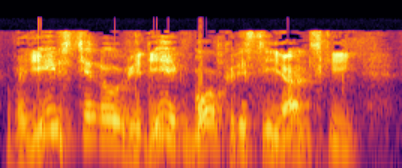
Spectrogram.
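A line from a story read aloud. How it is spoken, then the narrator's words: Loud calling out. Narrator (Russian): громко взывал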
